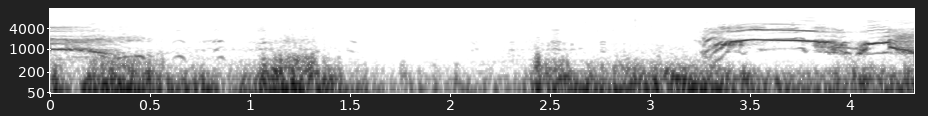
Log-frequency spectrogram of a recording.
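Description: Rush of air buffeting the microphone of a slingshot ride's onboard camera in flight. Near the end, a rider gives one long, high-pitched scream that rises and then falls.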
